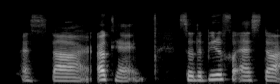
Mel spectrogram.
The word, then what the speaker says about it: Estar: I realized that Esther, the etymology of it is stara, which is Persian. And I said, what if I call myself a star? So that's Yeah. why I pronounce it that way.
